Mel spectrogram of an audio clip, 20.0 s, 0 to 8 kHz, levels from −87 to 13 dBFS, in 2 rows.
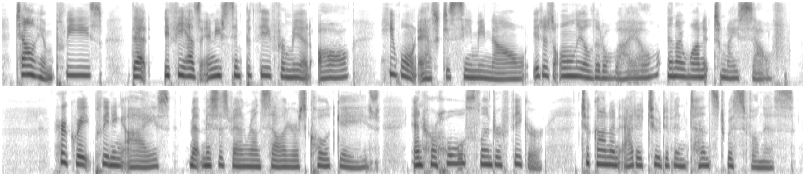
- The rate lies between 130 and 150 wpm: No, average, 160 wpm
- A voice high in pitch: Yes, high, 220 Hz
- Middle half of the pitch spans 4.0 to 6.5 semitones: Yes, average, 4.5 semitones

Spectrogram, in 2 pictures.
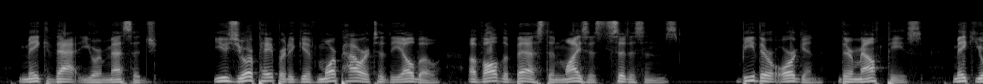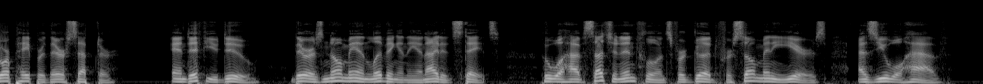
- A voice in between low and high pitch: No, low, 120 Hz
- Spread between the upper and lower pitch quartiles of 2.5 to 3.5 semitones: No, average, 4.6 semitones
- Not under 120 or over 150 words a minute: No, average, 185 wpm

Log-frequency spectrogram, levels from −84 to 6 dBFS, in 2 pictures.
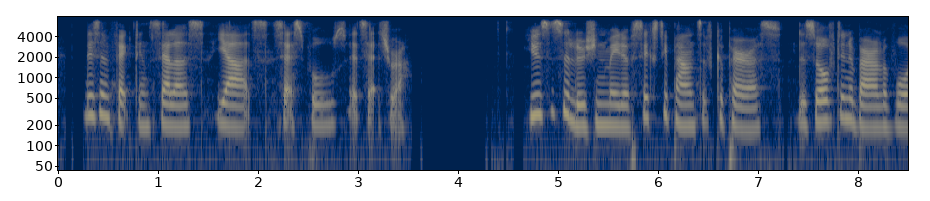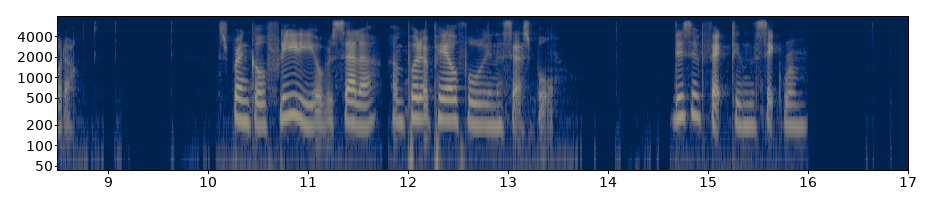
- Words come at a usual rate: No, slow, 125 wpm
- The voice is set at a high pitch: Yes, high, 210 Hz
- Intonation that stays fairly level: No, average, 3.8 semitones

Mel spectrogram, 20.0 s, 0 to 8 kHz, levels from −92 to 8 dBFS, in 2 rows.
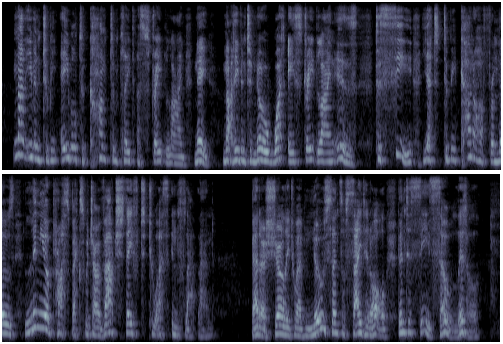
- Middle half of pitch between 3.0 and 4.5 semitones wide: Yes, average, 3.9 semitones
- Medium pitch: Yes, medium, 170 Hz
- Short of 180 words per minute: Yes, average, 160 wpm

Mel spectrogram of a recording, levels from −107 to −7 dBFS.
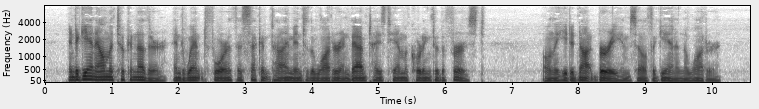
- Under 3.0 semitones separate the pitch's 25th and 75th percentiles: Yes, narrow, 2.6 semitones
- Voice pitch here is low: Yes, very low, 85 Hz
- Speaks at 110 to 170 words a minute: No, average, 180 wpm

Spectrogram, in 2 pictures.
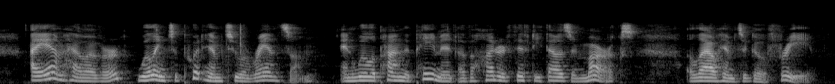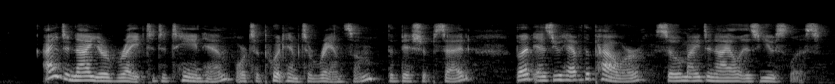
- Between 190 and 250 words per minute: No, average, 180 wpm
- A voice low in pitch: No, medium, 165 Hz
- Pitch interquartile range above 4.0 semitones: Yes, average, 4.4 semitones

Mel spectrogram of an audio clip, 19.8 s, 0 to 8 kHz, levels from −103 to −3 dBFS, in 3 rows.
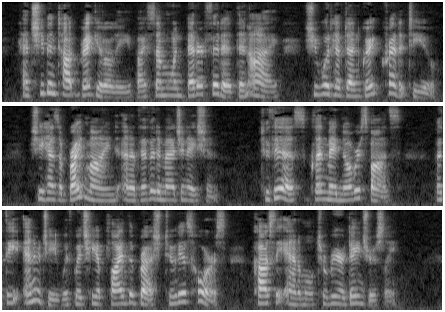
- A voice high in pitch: Yes, high, 210 Hz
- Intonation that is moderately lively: Yes, average, 3.8 semitones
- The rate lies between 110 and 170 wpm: Yes, average, 160 wpm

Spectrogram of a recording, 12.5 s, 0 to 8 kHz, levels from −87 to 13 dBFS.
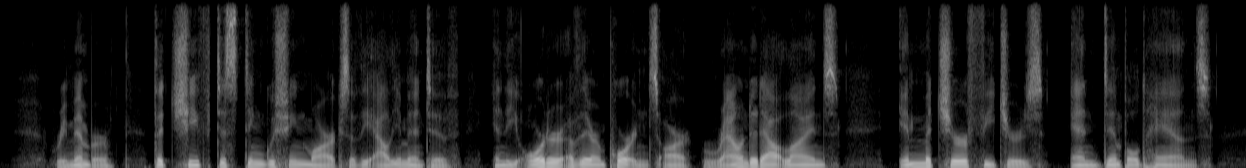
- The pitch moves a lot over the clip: Yes, wide, 5.9 semitones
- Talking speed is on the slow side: Yes, slow, 105 wpm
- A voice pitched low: Yes, very low, 95 Hz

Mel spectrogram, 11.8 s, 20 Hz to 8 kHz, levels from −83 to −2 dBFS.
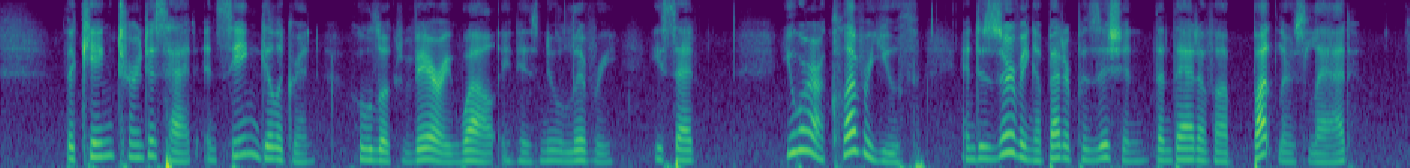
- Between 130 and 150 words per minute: No, average, 175 wpm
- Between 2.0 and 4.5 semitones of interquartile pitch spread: No, average, 4.9 semitones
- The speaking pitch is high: No, medium, 180 Hz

